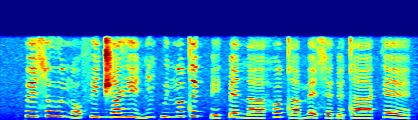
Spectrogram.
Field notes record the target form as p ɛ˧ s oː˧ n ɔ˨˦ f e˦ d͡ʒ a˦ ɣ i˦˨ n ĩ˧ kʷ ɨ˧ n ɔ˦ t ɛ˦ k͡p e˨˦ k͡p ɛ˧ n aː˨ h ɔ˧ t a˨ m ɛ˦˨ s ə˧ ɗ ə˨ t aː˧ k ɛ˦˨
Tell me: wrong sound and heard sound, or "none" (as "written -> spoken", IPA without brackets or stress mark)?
i˦˨ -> e˦˨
